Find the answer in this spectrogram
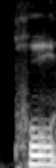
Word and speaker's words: Pul: Pool, that's spelled Pul.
